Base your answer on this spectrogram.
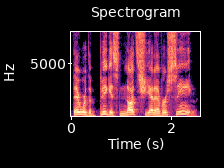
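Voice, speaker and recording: A storytime host reading a picture book aloud in an exaggerated storybook manner with deadpan asides. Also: medium pitch, normal speed.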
